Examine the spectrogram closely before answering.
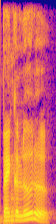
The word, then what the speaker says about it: Bengaluru: to be here and very well done on pronouncing bangaluru I didn't roll the r how are things in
